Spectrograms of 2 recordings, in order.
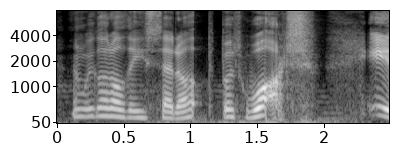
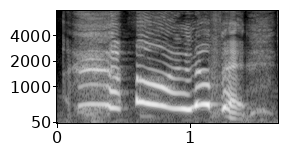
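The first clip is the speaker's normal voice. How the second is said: high squeal, louder; delighted squeal; 6 dB louder, much slower than usual. Real, not acted. Gamer loves the spread, delighted squeal.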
